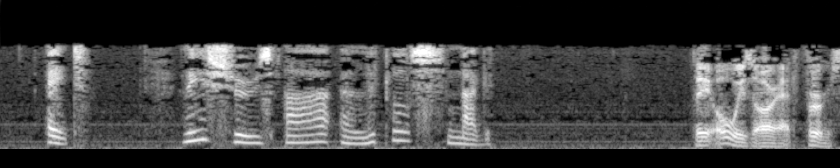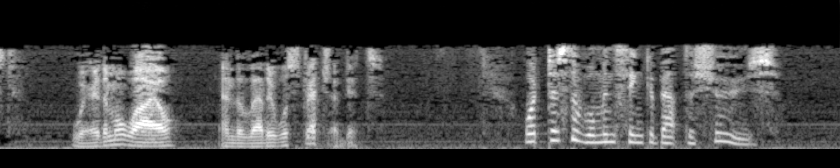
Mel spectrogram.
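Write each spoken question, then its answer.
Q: What does the woman think about the shoes?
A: They will stretch and fit after a while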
